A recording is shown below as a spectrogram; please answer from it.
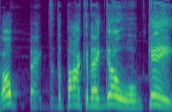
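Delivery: very high, squeaky creature voice. Voicing Ratscat being sent back to the pocket dimension: Ratscat character voice. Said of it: "It's like".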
